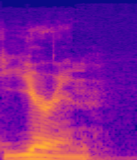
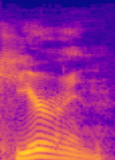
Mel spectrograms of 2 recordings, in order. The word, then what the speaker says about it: Huron: is Lake Huron, which as my grandma would call it, Lake Urine. Okay, why? Because she can't pronounce it the right way. Oh, okay. So every time it comes out, it's words. Lake Huron.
